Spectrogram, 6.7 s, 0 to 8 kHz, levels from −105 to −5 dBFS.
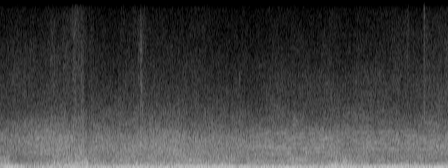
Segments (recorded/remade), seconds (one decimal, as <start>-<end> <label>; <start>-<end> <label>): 0.0-3.8 recorded; 3.8-6.7 remade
